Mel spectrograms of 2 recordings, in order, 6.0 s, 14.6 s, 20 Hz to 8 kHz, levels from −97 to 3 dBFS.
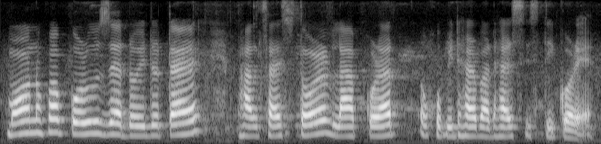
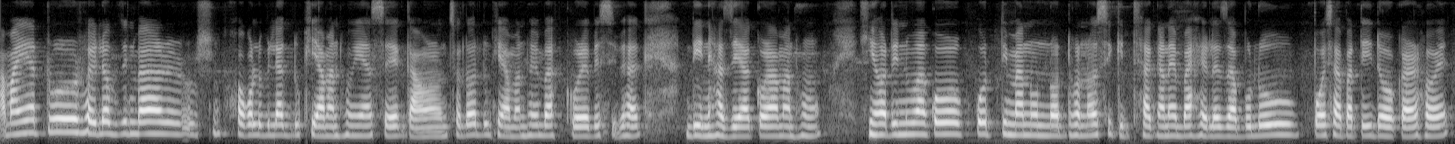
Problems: background sounds at intervals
